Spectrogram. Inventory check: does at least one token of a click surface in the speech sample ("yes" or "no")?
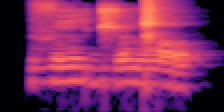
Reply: yes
